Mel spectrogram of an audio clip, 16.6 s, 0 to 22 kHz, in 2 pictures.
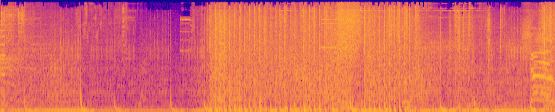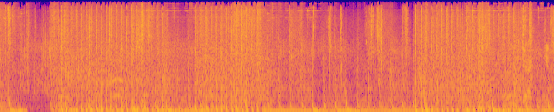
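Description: Sustained gunfire in Cyberpunk 2077, dense rapid automatic bursts running almost continuously and loud, with only a brief gap midway, as someone talks over the shooting.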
